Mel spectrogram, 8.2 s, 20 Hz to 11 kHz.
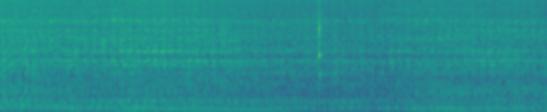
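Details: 2013 Ford Ranger 2.2 TDCi after fitting a new recon (reconditioned) engine: even diesel idle with a light, regular clatter and steady speed, no misses or knocks, no leaks found; the engine sounds healthy.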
